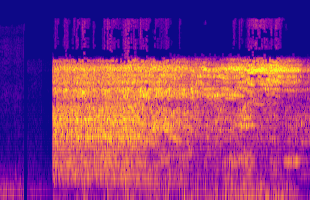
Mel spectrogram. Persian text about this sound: این سر و صدا در ورکشاپ‌های فعال در محبس عمومی ننگرهار است. این محبس شکل یک بازار کاری را کسب کرده و همه روزه صدها تن زندانیان در ساحات مختلف زندان سرگرم کار و فعالیت هستند.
